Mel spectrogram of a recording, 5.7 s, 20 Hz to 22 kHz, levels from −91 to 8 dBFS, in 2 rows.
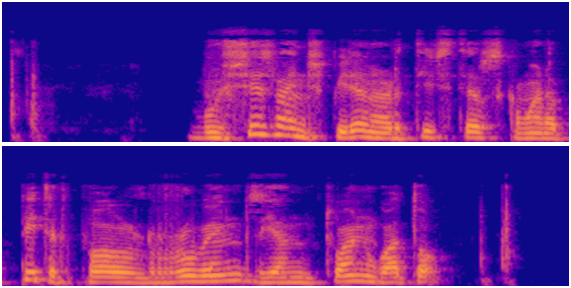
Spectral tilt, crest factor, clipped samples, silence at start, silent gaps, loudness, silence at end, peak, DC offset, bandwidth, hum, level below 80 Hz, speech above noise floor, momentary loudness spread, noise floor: -5.5 dB/octave; 16 dB; under 0.1%; 0.05 s; none; -20 LUFS; 0.3 s; -6 dBFS; under 0.1%; 10 kHz; none; -60 dBFS; 52 dB; 6 LU; -72 dBFS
